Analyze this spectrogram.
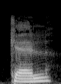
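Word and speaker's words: quelle: the same way and then the feminine form is written like that q l l but it's pronounced like the masculine form k at the masculine Kell at the feminine okay so it's basically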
